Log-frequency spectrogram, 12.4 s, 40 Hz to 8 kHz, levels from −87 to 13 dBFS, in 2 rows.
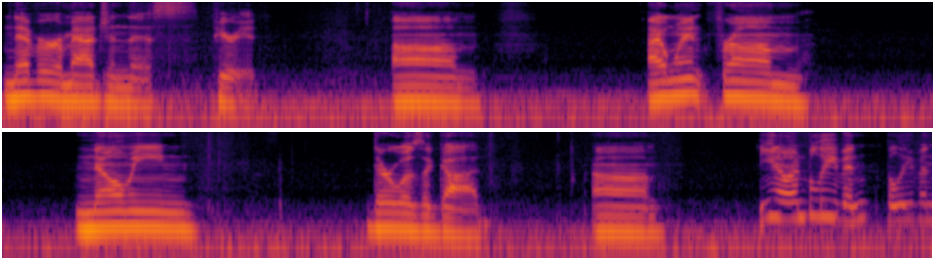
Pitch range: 100-130 Hz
